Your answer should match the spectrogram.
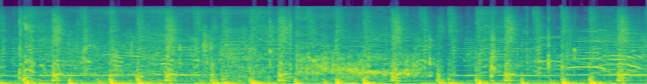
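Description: Music with a steady beat, over skateboard sounds: urethane wheels rolling on paving and the board clacking and slapping down.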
